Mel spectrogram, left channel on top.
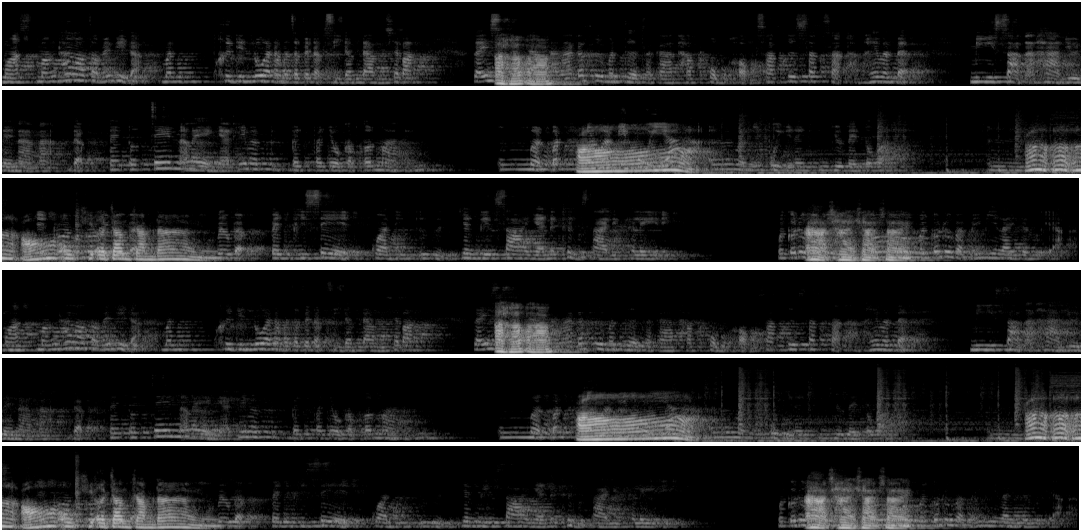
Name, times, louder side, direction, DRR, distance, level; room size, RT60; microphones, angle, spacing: voice 1, 0.0-1.8 2.1-15.0 15.7-19.8 20.6-21.1 21.9-22.9 23.7-28.3 29.3-32.2, left 2 dB, 70° left, 5.5 m, -39 dB
voice 2, 4.9-5.5 16.5-17.8 21.0-23.8 29.6-30.7, right 2 dB, 20° right, 1.3 m, -24 dB
sound 1, 17.5-22.6, right 2 dB, 40° right, 2.0 m, -48 dB
27.5 x 26.0 x 7.4 m
head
